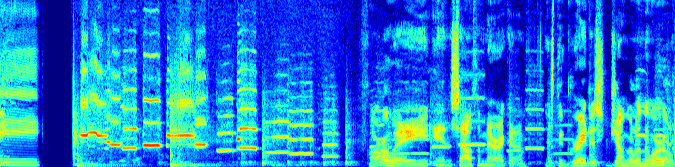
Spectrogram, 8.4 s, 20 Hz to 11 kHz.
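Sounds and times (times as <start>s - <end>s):
whistling: 1.0s - 4.4s, 5.0s - 8.4s
speech: 4.6s - 8.4s.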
